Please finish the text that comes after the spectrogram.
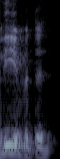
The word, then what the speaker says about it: lived: Este se pronuncia con la D al final. No lived, sino que más bien lived.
